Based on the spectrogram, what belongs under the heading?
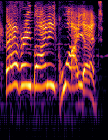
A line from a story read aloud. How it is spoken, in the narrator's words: Dot yells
